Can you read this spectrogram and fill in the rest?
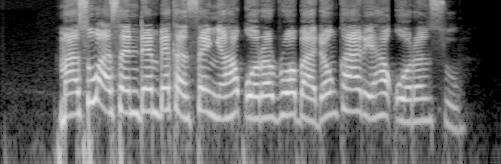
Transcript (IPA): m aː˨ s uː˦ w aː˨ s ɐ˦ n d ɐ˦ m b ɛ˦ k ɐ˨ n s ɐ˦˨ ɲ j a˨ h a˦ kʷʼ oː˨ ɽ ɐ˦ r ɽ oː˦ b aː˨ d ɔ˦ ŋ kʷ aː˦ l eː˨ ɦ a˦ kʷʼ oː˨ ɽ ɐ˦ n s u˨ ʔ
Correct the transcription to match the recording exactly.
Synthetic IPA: m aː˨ s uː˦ w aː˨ s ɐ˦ n d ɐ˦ m b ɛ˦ k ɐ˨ n s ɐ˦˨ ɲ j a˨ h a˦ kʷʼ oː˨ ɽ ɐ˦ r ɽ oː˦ b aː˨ d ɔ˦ ŋ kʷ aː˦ ɽ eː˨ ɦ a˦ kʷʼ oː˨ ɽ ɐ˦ n s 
